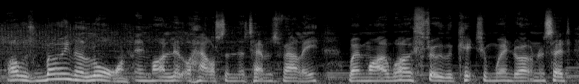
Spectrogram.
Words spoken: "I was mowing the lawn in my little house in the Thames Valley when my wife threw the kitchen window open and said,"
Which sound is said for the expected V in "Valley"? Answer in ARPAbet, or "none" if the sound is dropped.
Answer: V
